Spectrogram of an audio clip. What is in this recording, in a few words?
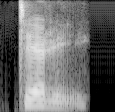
"terry", Indian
